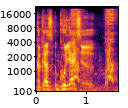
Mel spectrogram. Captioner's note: robodog barking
